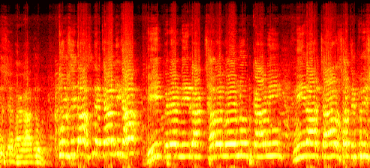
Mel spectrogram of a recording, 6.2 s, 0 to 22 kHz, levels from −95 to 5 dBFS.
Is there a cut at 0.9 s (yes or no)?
yes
